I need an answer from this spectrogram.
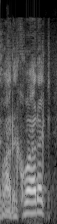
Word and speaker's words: Pottequadic: The Around, how do you pronounce that? Pottequadic.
